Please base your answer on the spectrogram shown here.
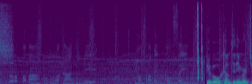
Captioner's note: commentator talks in foreign language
